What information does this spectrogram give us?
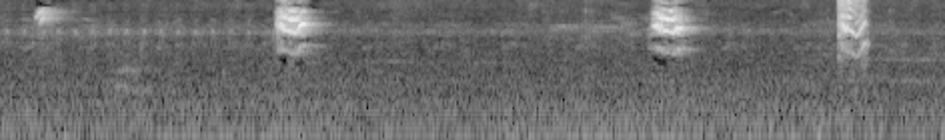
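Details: Call of a female yellow-bellied seedeater meant to stir males into song: three brief piercing high chirps spaced roughly two seconds apart, with a faint softer note at the start and low background hum.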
